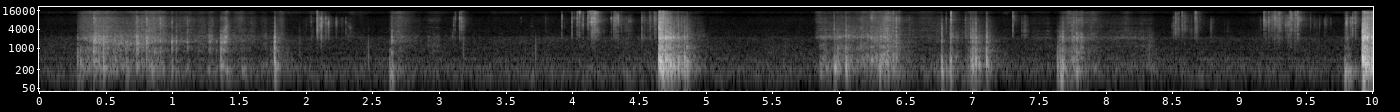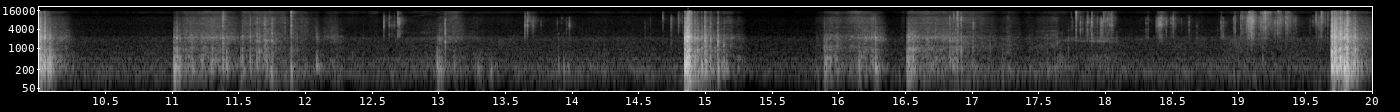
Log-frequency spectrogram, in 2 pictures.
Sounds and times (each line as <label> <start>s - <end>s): various dice rolling on a cardboard surface 0.3s - 3.2s
various dice rolling on a cardboard surface 3.8s - 5.0s
various dice rolling on a cardboard surface 5.9s - 10.2s
various dice rolling on a cardboard surface 11.0s - 15.3s
various dice rolling on a cardboard surface 15.9s - 20.0s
